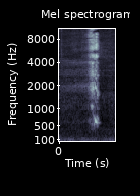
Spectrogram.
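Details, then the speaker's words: A single abrupt, short voiced hiccup during a bout of really bad hiccups, lasting over an hour, triggered by eating a chili pepper; spicy food reliably causes hiccups, as it does in the father. "hey guys so I have like really bad hiccups right now I was at work and we have Taco Tuesday so they're like hey you want a chili pepper and I was like yeah knowing I take after my dad and whenever we eat spicy food we get hiccups really bad hiccups"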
